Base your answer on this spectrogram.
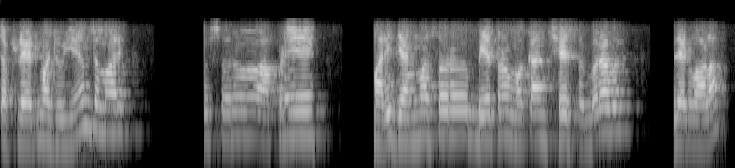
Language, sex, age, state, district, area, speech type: Gujarati, male, 45-60, Gujarat, Mehsana, rural, conversation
